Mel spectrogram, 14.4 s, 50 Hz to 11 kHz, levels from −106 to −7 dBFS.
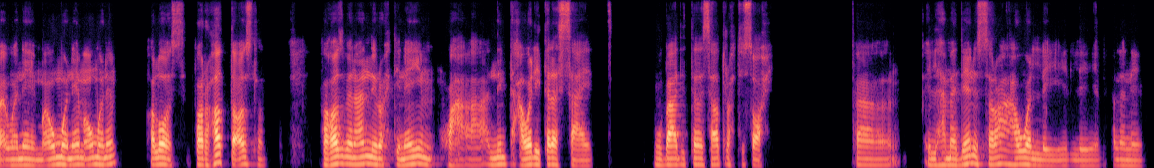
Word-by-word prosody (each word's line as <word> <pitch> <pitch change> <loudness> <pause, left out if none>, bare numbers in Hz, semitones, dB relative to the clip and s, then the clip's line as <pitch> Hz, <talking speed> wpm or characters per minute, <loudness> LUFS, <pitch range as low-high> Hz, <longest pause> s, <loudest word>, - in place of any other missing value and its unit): وأنام، 115 -1 -1
أقوم 120 +4 +2
وأنام، 125 0 +2
أقوم 125 +3 +2
وأنام 130 +4 0 0.4
خلاص، 125 -1 +3
فرهدت 120 +8 +4
أصلًا، 130 -4 +2 0.7
فغصبٍ 135 +4 +5
عنّي 135 +1 +3
رُحت 120 0 -2
نايم 125 +1 0
وع 110 +1 -5
نمت 130 +2 -2
حوالي 125 +2 +3
3 125 -2 +3
ساعات، 100 -1 -4 0.8
وبعد 120 +1 +3
ال3 120 0 -2
ساعات 120 0 -1
رُحت - - -12
صاحي. - - -2 1.0
فالهمدان 115 +2 -4
الصراحة 130 -1 -2
هو 125 0 +3
اللي 105 -2 -5
اللي 105 0 -10
خلّاني 105 -2 -7
120 Hz, 115 wpm, -25 LUFS, 115-130 Hz, 1.0 s, فغصبٍ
